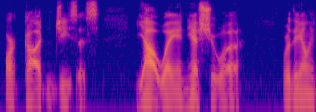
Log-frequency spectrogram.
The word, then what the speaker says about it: Yahweh: whenever I'm in the shower I've been asking Yahweh which is the correct pronunciation in the Bible of God I don't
